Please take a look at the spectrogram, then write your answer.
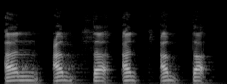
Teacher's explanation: memotong suaranya saat sukun, maksudnya gunahnya hilang 100%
